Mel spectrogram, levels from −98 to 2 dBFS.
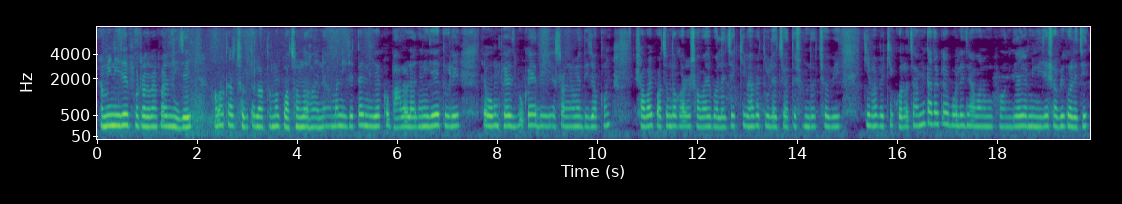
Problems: constant background noise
